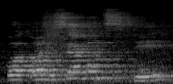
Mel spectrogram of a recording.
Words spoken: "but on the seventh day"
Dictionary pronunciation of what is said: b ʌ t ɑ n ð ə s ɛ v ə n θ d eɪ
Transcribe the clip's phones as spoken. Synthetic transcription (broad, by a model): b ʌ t ɑ n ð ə s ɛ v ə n s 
